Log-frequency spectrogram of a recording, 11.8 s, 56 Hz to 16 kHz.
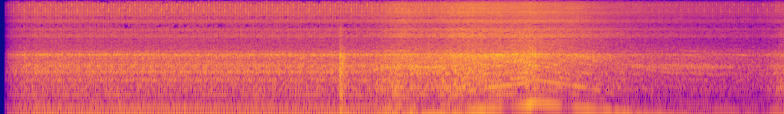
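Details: Audi S3 with BAM engine running: steady loud engine with a fast even rattle about four per second and a metallic tick on top.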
